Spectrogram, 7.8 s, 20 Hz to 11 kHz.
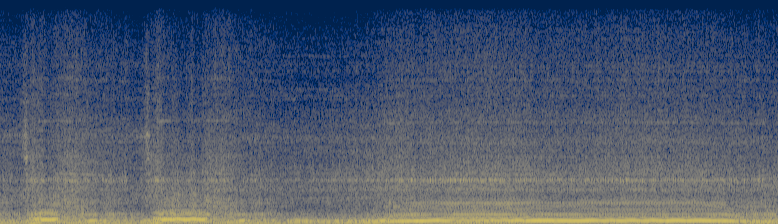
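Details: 155hp Seadoo jetski engine in a converted sail boat, running after the fuel pump finally primed, which the owner suspects still needs replacing. A couple of short blips, then a steady even rev with no stumbling; normal running.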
